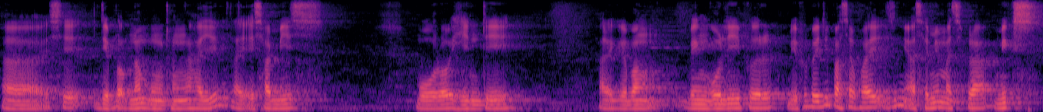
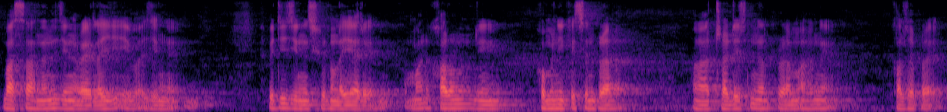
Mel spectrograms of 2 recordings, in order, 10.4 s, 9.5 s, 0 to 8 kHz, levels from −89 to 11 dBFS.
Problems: background conversations at intervals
